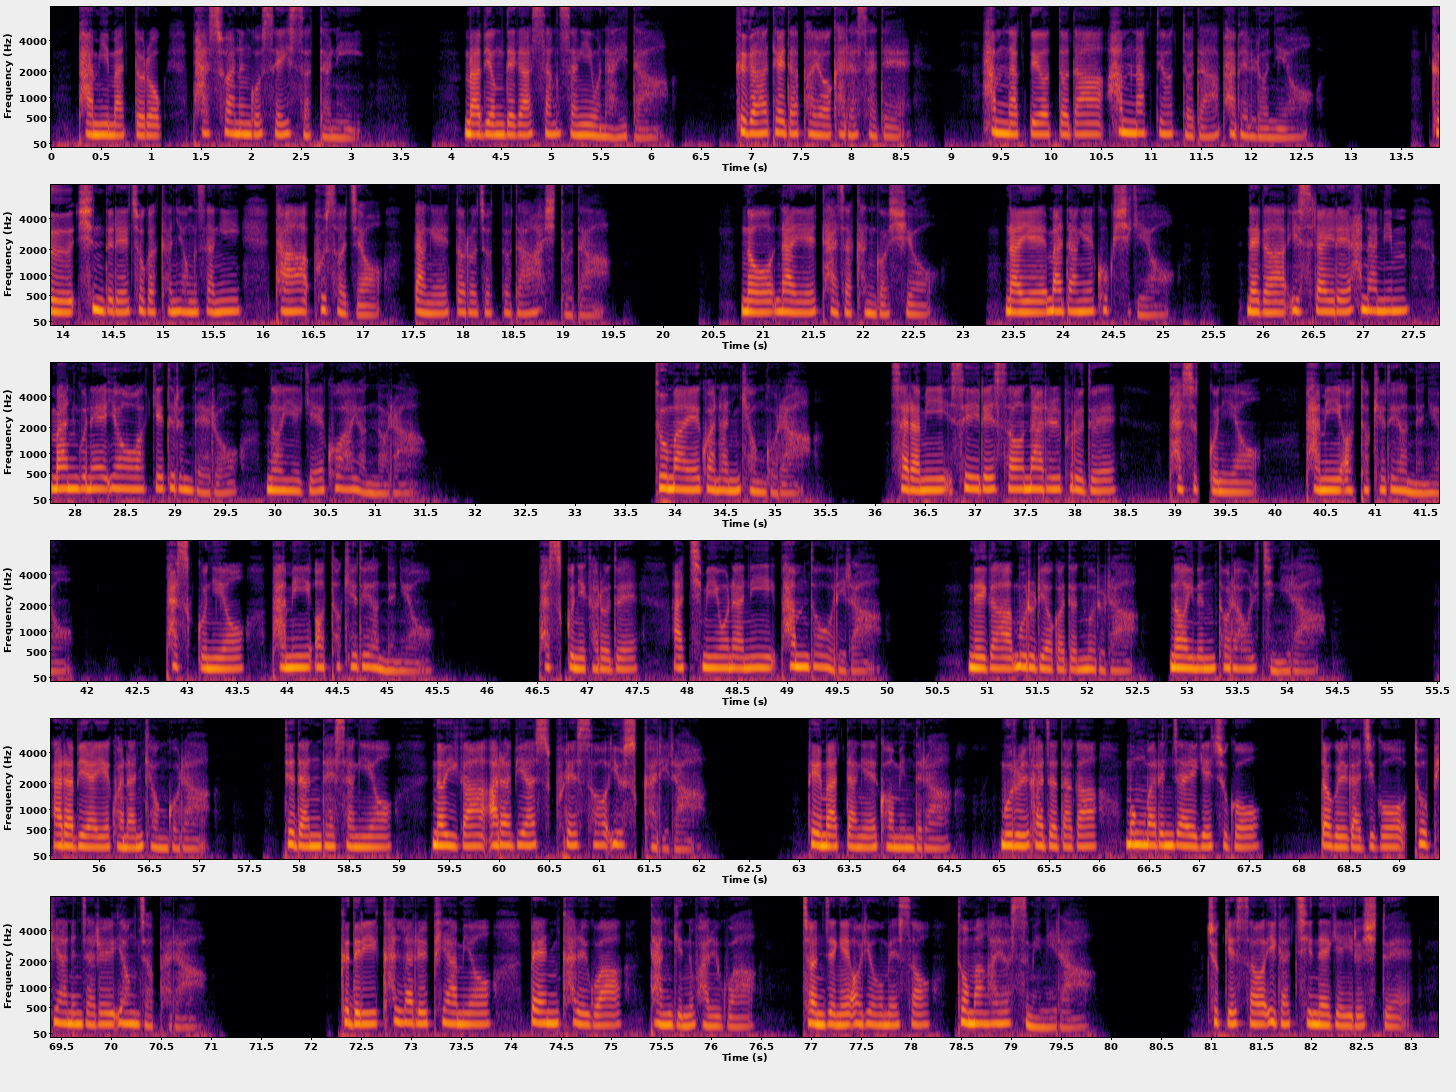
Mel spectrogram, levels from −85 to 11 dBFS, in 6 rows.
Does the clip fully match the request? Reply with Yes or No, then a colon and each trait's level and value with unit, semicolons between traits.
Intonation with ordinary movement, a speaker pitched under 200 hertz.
Yes: average, 3.0 semitones; high, 190 Hz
